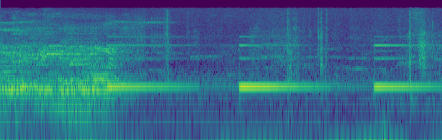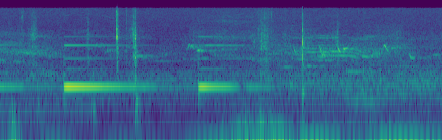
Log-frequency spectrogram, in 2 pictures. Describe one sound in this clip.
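A car chime beeps in a steady repeating pattern.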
